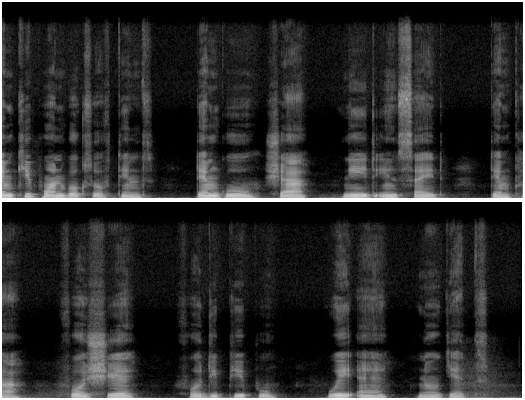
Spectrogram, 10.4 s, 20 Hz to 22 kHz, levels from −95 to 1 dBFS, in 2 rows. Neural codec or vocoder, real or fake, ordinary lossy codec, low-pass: none; real; none; 19.8 kHz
